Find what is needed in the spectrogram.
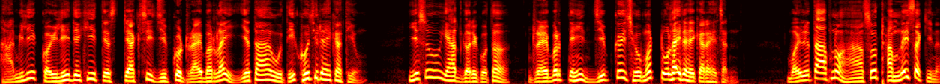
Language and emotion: Nepali, happy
